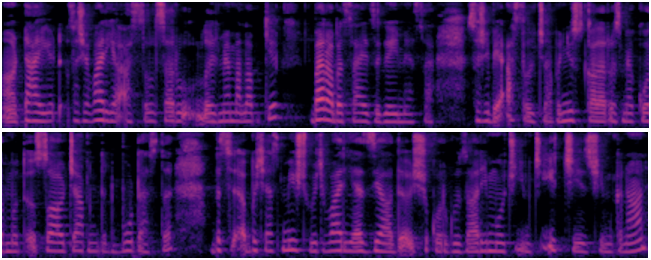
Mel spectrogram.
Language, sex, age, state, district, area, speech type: Kashmiri, other, 30-45, Jammu and Kashmir, Budgam, rural, spontaneous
